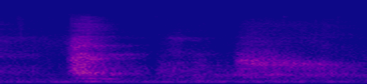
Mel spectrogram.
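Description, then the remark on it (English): Heavy breathing of band members catching their breath: a sharp, gasping inhale, a brief pause, then a long rushing exhale, like someone winded, with no talking. “But first of all, we just want to catch our breaths.”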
